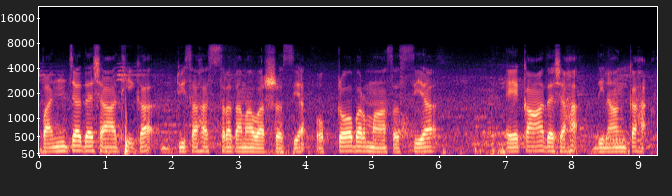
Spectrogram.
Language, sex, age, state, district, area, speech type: Sanskrit, male, 30-45, Kerala, Kozhikode, urban, spontaneous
